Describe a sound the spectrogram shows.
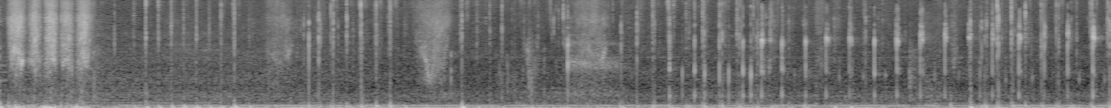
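Fingers tap and flutter rapidly close to a microphone.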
